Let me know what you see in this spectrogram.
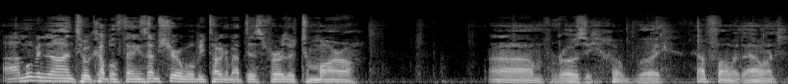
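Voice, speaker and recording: A man's voice: lowish voice, fairly even intonation, moderate pace, a little hiss or hum. A man hosting a radio talk show in casual banter, blunt and freely swearing. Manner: blunt, profane.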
